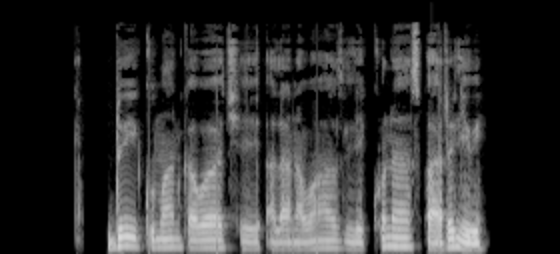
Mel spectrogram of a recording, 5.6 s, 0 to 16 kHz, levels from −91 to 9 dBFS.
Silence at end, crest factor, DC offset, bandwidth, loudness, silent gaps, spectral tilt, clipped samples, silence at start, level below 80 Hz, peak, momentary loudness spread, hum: 0.8 s; 16 dB; under 0.1%; 11.5 kHz; -15 LUFS; none; -6 dB/octave; under 0.1%; 1.1 s; -44 dBFS; 0 dBFS; 8 LU; none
